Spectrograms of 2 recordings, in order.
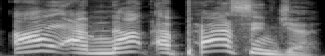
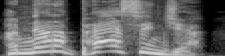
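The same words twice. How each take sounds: First: Much higher and louder shout. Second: Breathless, high, loud protest; out of breath and desperate; panting. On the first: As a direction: yell it in desperation. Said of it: "shouted Zaphod again". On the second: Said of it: "panted Zaphod". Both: A narrator's reading.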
